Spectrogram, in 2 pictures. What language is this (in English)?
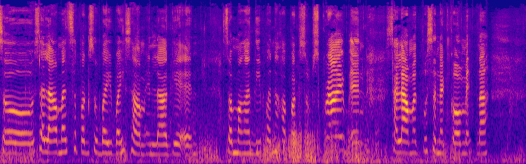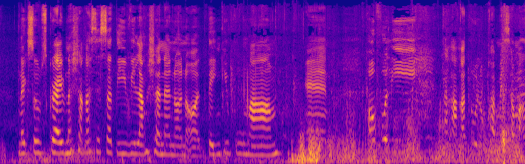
Filipino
